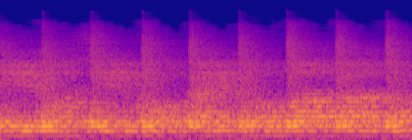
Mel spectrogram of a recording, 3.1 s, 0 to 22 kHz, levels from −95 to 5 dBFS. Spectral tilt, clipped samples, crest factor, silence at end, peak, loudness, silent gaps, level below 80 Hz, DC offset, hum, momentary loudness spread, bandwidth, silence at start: -5 dB/octave; under 0.1%; 14 dB; 0 s; -8 dBFS; -22 LUFS; none; -52 dBFS; under 0.1%; none; 2 LU; 12 kHz; 0 s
